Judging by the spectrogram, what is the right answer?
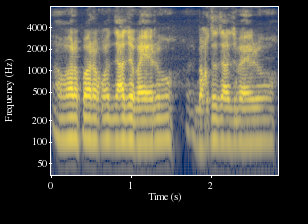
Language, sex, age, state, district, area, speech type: Nepali, male, 60+, West Bengal, Darjeeling, rural, spontaneous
